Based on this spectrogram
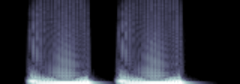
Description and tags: distorted-neuro-electro-bassE
i've synthesized it with dope mono synth SUGAR BYTES CYCLOP. it's simple filtered sound, but the distortion is stylish. process further !
thump, distorted, dnb, dubstep, synth, electro, tension, synthesizer, neuro, electrical, powerful, voltage, bass, techno, filtered, dirty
